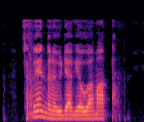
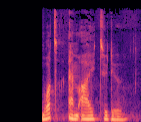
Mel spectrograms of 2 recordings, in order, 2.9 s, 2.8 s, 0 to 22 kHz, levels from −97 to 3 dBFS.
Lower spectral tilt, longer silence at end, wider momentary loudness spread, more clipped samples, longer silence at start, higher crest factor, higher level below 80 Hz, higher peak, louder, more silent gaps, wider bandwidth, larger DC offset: about the same, -5.5 dB/octave vs -5 dB/octave; first, 0.6 s vs 0.3 s; first, 18 LU vs 7 LU; neither; second, 0.45 s vs 0.85 s; about the same, 16 dB vs 16 dB; second, -68 dBFS vs -44 dBFS; second, -10 dBFS vs -2 dBFS; second, -26 LUFS vs -18 LUFS; neither; second, 11.5 kHz vs 16.5 kHz; neither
